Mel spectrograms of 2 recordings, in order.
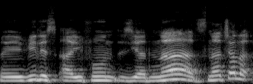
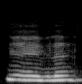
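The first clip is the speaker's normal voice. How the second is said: ordinary talk, nothing marked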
